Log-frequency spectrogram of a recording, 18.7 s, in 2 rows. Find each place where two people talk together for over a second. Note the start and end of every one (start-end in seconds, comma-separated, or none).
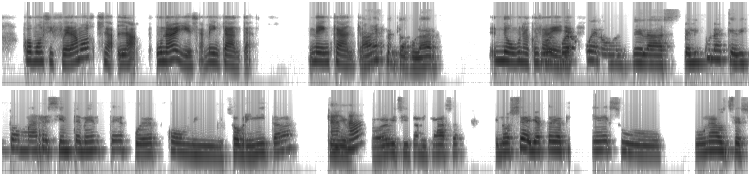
none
